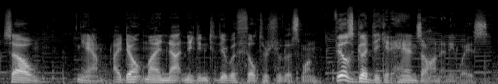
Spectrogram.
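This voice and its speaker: His voice is low-pitched, creaky and fairly bright, expressive and brisk, as he delivers scripted narration of his own video game playthrough. The man acts out his reactions theatrically with wry exasperation, accompanied by background music.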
